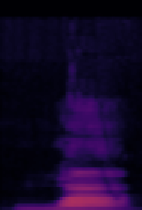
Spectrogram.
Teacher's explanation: u agak pendek a-nya baru agak panjang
